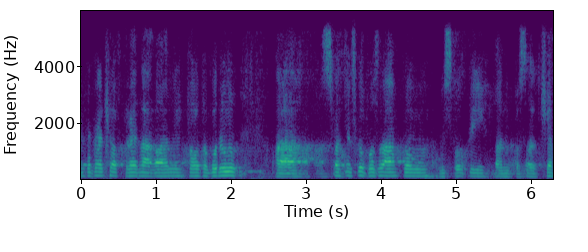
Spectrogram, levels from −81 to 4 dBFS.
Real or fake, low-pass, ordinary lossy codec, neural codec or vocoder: fake; 5.4 kHz; Opus, 16 kbps; codec, 16 kHz, 1 kbps, FreqCodec, smaller model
